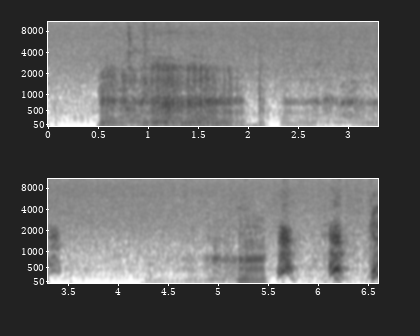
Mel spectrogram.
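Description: A dog in the medieval game Kingdom Come Deliverance gives a long, low growl, then shorter growls, ending in a quick run of three or four loud barks, with no talking.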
